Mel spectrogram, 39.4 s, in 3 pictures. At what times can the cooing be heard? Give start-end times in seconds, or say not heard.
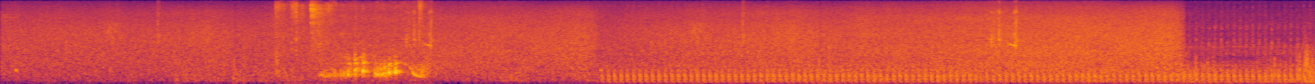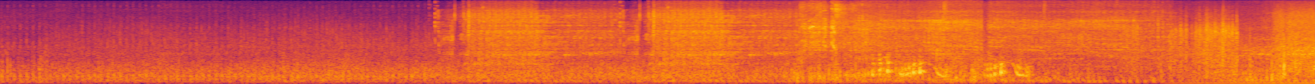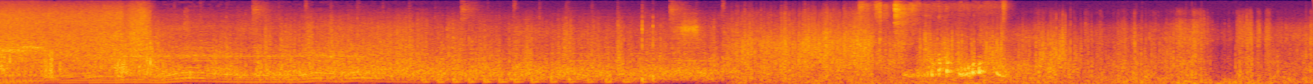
2.8-4.3, 21.1-23.5, 34.9-36.4.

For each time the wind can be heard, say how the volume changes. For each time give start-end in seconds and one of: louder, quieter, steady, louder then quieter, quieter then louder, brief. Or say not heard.
0.0-39.3 louder.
